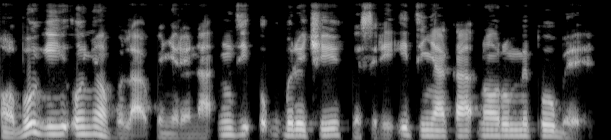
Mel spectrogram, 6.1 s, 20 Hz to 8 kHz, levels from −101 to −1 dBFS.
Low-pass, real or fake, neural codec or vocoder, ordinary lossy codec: 7.2 kHz; real; none; none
